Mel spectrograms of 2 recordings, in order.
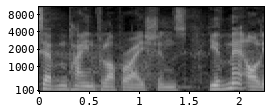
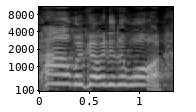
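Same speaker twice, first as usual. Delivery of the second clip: high mock panicked cry; hammed-up high panic of the passengers; 13 semitones higher, 3 dB louder than usual. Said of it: "people are running around going".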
